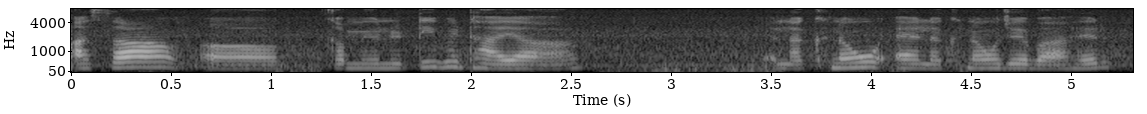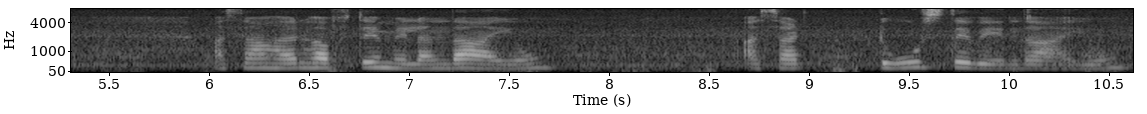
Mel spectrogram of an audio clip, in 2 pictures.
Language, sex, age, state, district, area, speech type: Sindhi, female, 30-45, Uttar Pradesh, Lucknow, urban, spontaneous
